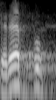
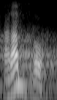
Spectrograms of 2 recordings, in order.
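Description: First: The r sound is light and thin. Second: The r sound is heavy and full. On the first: The speaker calls it wrong. "مش ربه" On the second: The speaker calls it right. "كل راء ما دام مفتوحة راء"

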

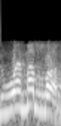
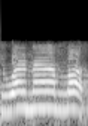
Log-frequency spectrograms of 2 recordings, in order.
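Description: First: The vowel after m is short, without lengthening. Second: The vowel after m is lengthened before Allah. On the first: The speaker calls it right. "يبقى بلغي المد ده، أقول وما الله" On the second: The speaker calls it wrong. "ما أقولش وما الله"

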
